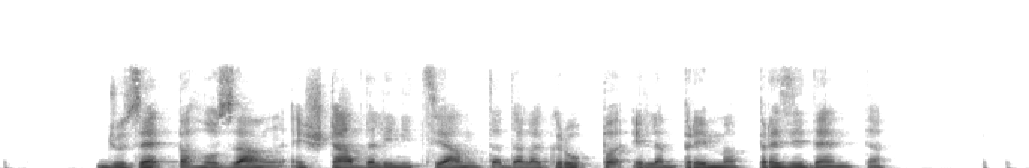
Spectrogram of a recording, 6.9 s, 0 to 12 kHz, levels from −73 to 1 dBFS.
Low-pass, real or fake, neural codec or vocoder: 7.2 kHz; real; none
